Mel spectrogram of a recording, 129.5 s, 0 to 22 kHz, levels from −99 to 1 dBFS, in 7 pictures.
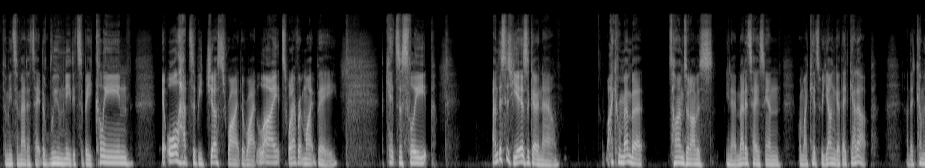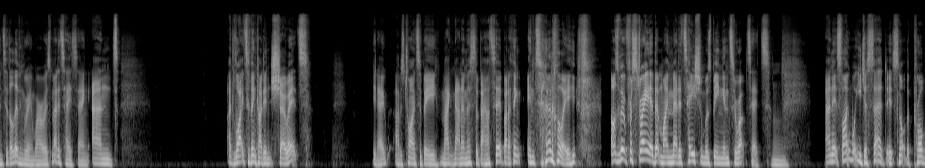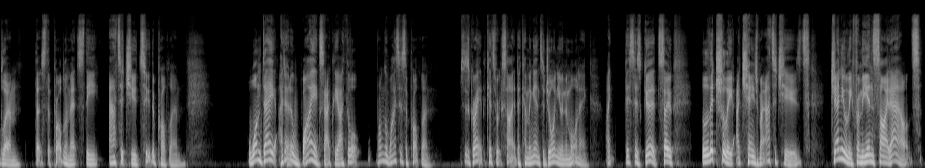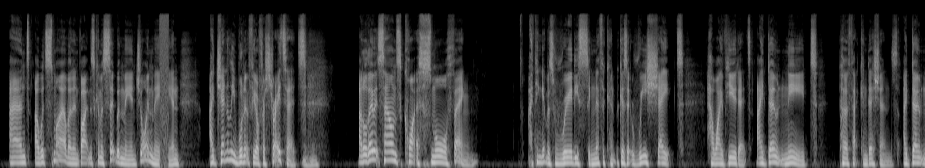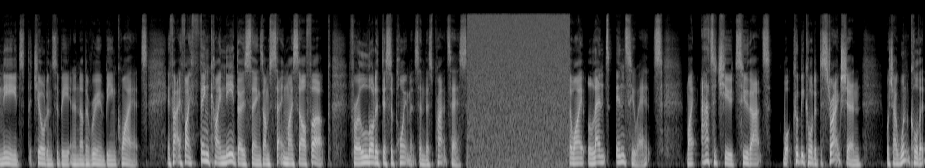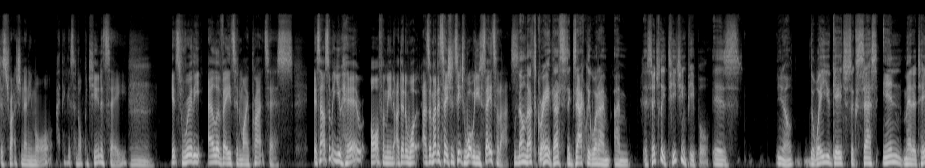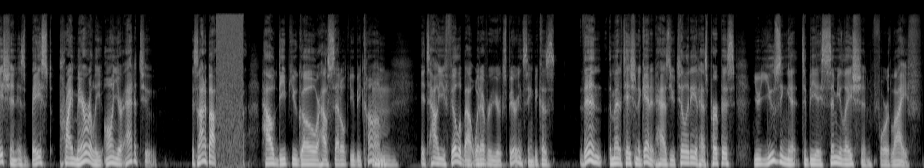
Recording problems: audio cutting out; filled with static; at 59 s, at 1:23 for 2 s and at 1:55 for 0.5 s

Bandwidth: 15 kHz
